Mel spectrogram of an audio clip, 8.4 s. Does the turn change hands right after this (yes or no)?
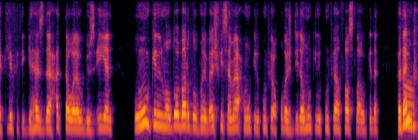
no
